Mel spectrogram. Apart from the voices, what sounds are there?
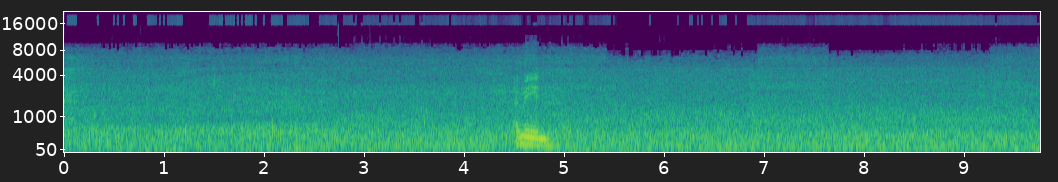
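small waterfall, water flowing down creek trail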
